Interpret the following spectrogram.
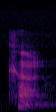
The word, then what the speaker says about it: can: pronounce this word well if you need to put emphasis on the word then you'd pronounce it can and this is probably the pronunciation that you are most familiar with but actually the more natural to pronounce it is ken so why is it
